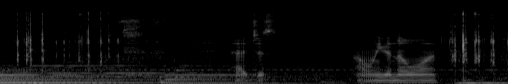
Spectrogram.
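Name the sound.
typing on a computer keyboard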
